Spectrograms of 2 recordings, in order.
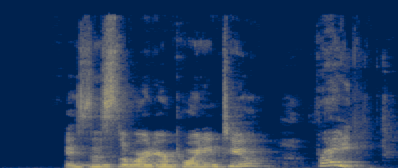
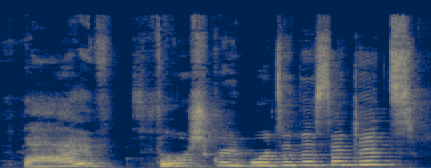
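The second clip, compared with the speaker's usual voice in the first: surprised; 11 semitones higher than usual. Acted. Teacher excited at count.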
